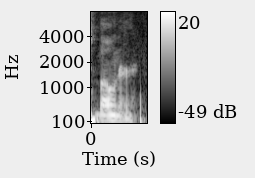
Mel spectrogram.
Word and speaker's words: Boehner: There was this senator back in the day named Senator John Boehner, but it was spelled B O H N E R. And I was like, that's Boner.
